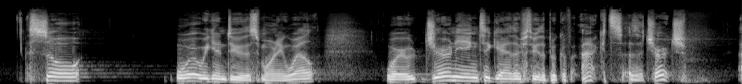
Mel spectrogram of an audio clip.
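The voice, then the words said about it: Soft Scottish accent. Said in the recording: “I'm Scottish. Okay, that's what my accent is. It's very soft.”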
